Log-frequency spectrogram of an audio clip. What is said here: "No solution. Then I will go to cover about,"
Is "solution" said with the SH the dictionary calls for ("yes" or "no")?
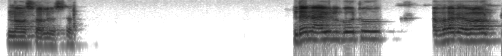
no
